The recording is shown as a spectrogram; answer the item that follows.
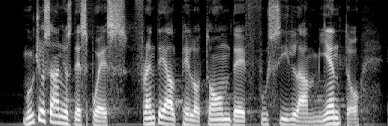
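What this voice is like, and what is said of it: American Midwestern accent speaking Spanish. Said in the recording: “I speak the language relatively fluently, but I'm from Indiana. My inner Hoosier often hijacks my own accent ... my R's are too rounded”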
